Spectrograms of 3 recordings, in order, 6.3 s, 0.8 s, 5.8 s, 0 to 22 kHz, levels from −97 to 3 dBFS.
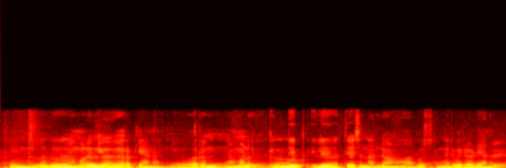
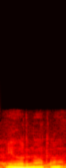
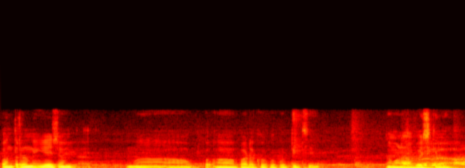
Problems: background conversations at intervals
